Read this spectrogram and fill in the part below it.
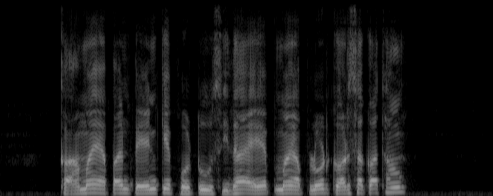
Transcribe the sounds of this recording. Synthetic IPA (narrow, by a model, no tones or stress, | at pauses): kamãjəpənpẽnkepʰoʈusid̪ʱaepmãəploːɖkəɾsəkat̪ʰãũ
